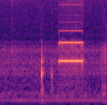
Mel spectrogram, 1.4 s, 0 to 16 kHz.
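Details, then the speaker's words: 1890s GE antique fan motor (No 337738), continuity test across head wire through coil and armature: short single beep only as armature turns; intermittent contact at the ruined brush/armature contact assembly. "so the problem is in the brush assembly here where it touches the armature it has to make contact across the armature to create the magnetic field on the armature"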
